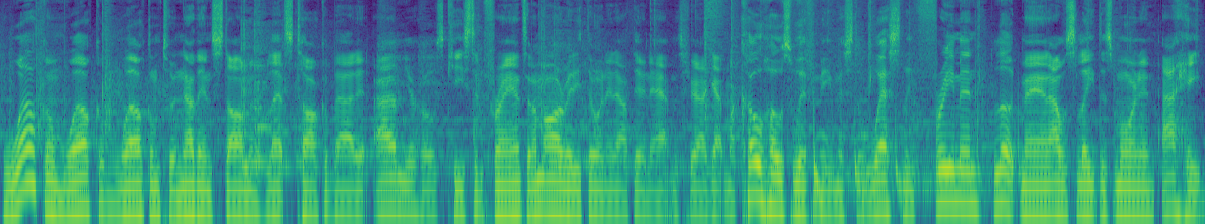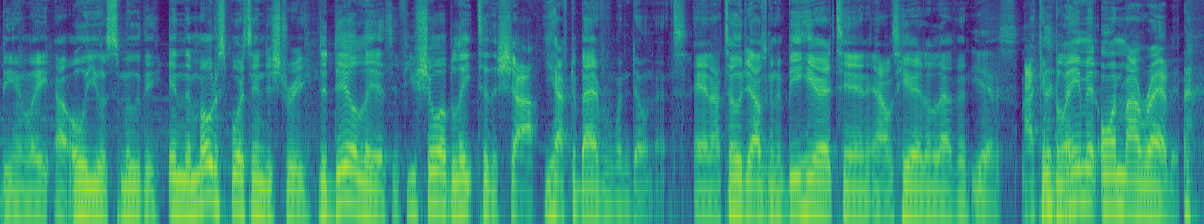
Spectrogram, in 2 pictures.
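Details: Adult male speaker; normal speech.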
